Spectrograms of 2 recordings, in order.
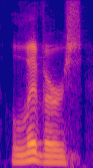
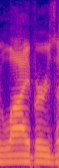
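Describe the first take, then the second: First: Livers with a short i, LIV-urz; first pronunciation. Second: Livers with a long i, LYE-vurz; alternative pronunciation. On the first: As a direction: say Livers to rhyme with givers. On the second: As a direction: say Livers to rhyme with divers. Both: Shown as a demonstration. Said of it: "I'm not sure how you say it".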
